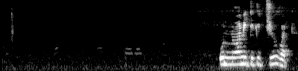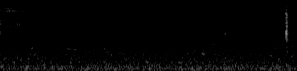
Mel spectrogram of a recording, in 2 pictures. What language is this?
Inupiaq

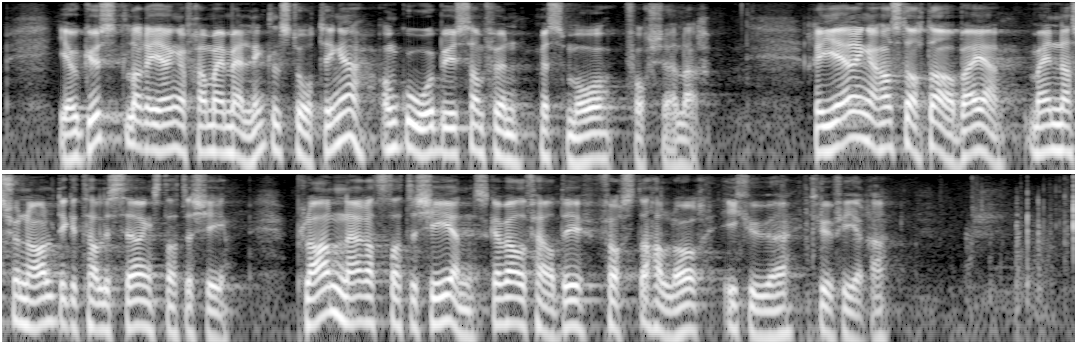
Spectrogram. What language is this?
Norwegian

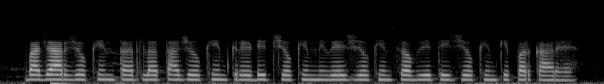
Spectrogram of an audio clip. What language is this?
Magahi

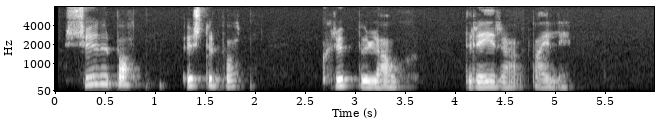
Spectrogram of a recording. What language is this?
Icelandic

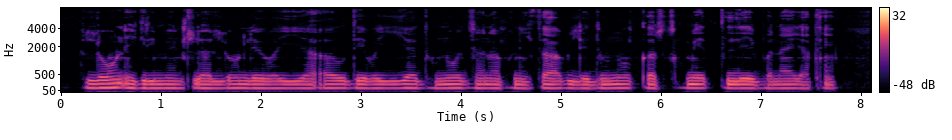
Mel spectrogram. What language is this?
Chhattisgarhi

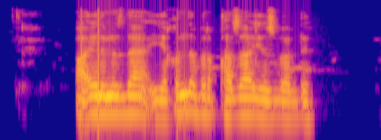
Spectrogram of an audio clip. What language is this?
Uyghur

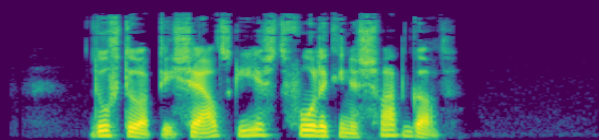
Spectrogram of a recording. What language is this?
Western Frisian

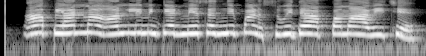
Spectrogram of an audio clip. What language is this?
Gujarati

